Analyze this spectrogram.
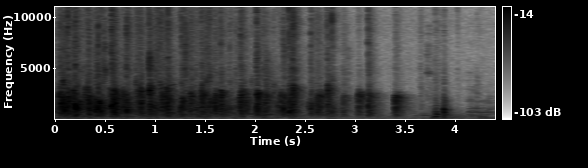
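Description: Quiet audience applause at a folk-culture gathering as a performer comes forward; brisk clapping starts dense and thins into scattered claps before fading out.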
